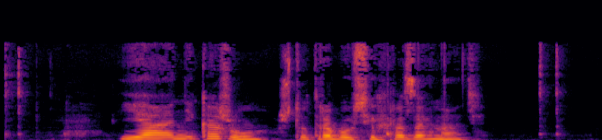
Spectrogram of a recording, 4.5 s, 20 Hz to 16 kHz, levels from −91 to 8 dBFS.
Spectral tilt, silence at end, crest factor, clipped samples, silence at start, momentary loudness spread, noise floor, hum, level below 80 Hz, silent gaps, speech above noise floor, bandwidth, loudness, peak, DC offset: -5 dB/octave; 0.95 s; 18 dB; under 0.1%; 0.15 s; 12 LU; -56 dBFS; none; -66 dBFS; none; 32 dB; 11.5 kHz; -24 LUFS; -8 dBFS; under 0.1%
